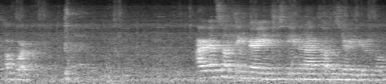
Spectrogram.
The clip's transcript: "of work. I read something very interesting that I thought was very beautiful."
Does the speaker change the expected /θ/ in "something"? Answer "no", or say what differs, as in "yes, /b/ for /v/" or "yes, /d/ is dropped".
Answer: no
